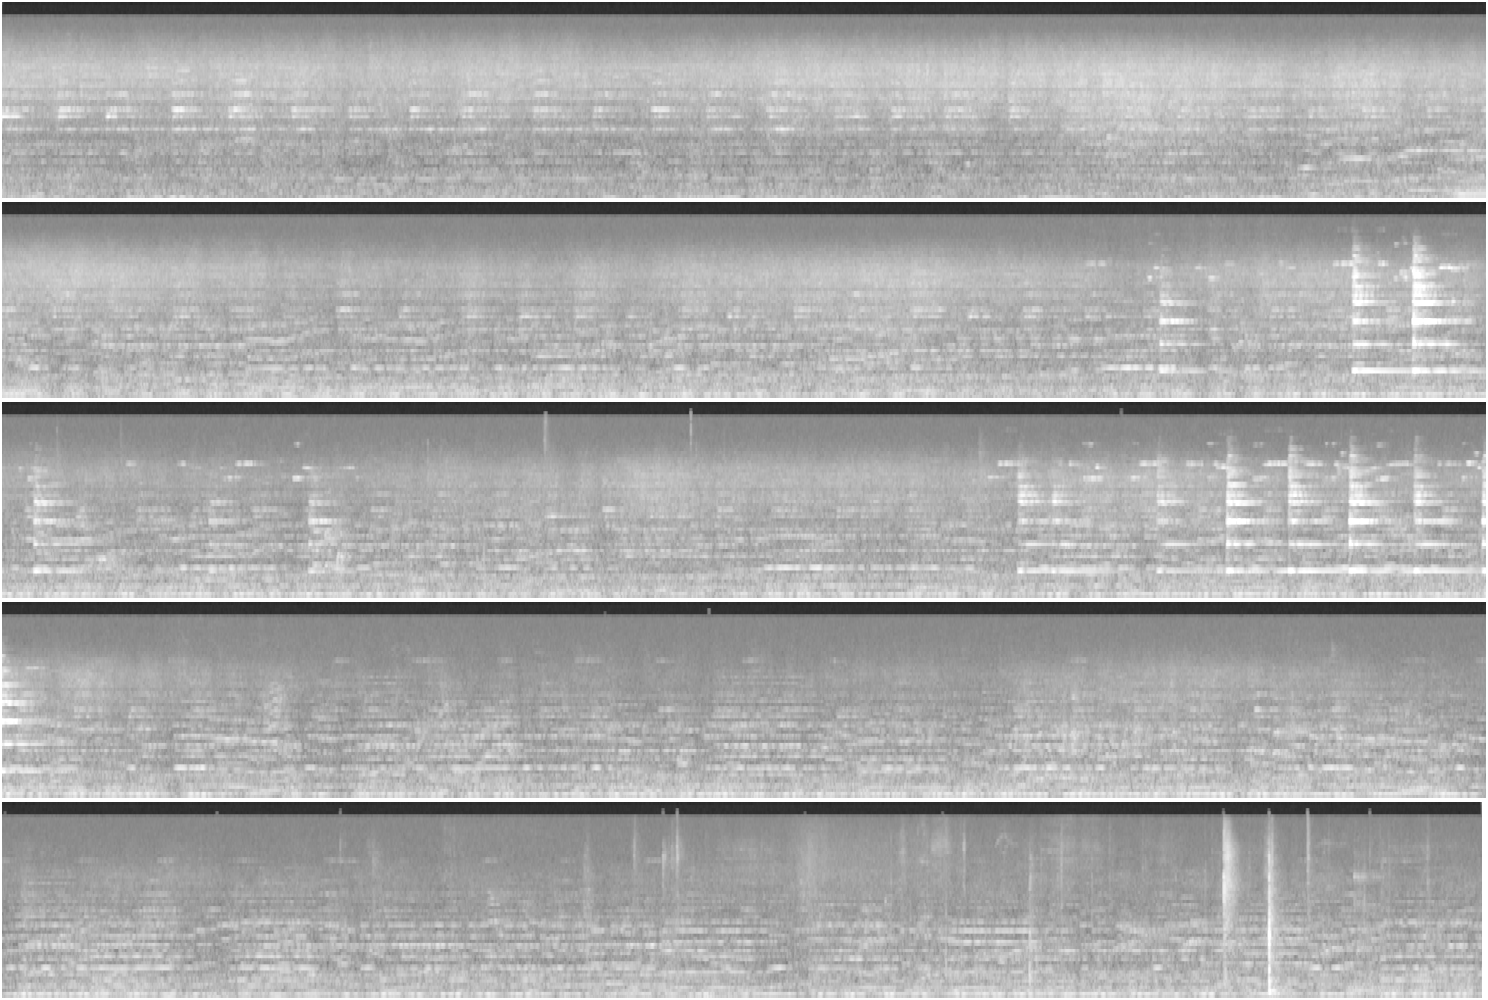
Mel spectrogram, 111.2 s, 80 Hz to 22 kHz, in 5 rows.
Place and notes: Prichard Barn, S Campbell St, Abilene, KS, USA - From Inside the Barn
From the second story of the 1915 Prichard Barn, located on the grounds of the Dickinson County Heritage Center, a number of sounds are heard. Just to the south, the Abilene & Smoky Valley Railroads steam engine (Santa Fe 4-6-2- Pacific #3415) passes by. To the northwest, the Centers 1901 C.W. Parker carousel operates, as a visitor rings the bell near the schoolhouse (northeast). Further to the south, amplified sounds from the Trails, Rails & Tales festival can be heard, followed by footsteps on the wood floor. Stereo mics (Audiotalaia-Primo ECM 172), recorded via Olympus LS-10.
